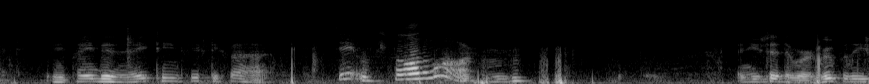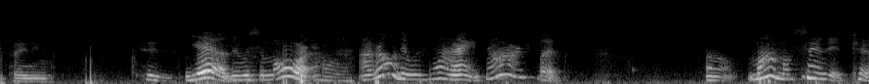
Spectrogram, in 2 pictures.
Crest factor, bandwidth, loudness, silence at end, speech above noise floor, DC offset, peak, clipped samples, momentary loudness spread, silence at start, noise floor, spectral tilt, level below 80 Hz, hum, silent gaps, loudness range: 24 dB; 17 kHz; -24 LUFS; 0 s; 27 dB; under 0.1%; 0 dBFS; under 0.1%; 17 LU; 0 s; -50 dBFS; -9.5 dB/octave; -42 dBFS; none; none; 9 LU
